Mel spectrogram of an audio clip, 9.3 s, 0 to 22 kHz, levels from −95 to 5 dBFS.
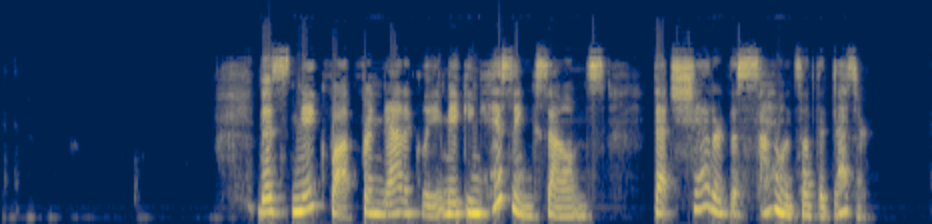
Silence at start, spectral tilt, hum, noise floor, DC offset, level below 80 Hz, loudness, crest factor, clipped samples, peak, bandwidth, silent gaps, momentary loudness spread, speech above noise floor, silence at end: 2.3 s; -3 dB/octave; none; -89 dBFS; under 0.1%; -52 dBFS; -13 LUFS; 16 dB; under 0.1%; 0 dBFS; 9.2 kHz; none; 9 LU; 76 dB; 0.65 s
